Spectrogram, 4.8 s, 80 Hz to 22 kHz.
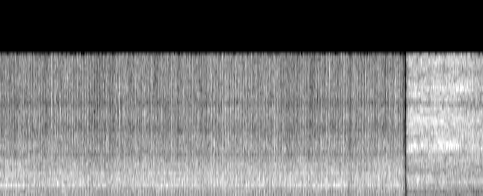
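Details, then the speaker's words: Bayliner 175 boat engine first started after 7+ months in storage, throttle pumped ten times beforehand: steady, even idle with no knocks or misses, oil pressure rising and the TKS system hissing. It sounds healthy. "Hear the hissing of the TKS system."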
